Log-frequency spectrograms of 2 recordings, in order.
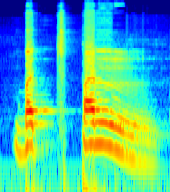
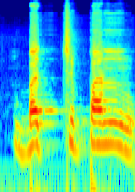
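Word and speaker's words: बचपन: இப்போ ப ச ப ந, இந்த 2வது எழுத்தையும் 4வது எழுத்தையும் நம்ம மெய்யெழுத்து மாதிரி உச்சரிக்கணும். பச்பன், பச்பன் குழந்தை பருவம்.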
